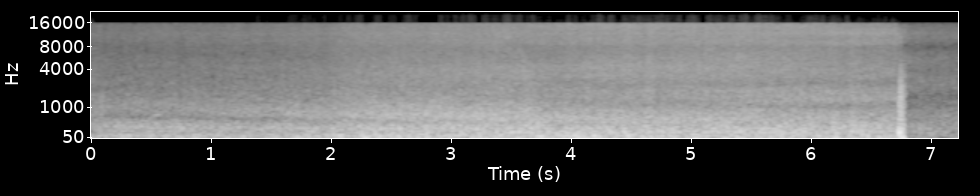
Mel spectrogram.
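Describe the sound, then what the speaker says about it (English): A waterfall at Vrelo Bosne nature park in Bosnia and Herzegovina roars steadily, a dense broad rush of falling water filling the whole clip, with a brief sharp click near the end. "And here's this waterfall."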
